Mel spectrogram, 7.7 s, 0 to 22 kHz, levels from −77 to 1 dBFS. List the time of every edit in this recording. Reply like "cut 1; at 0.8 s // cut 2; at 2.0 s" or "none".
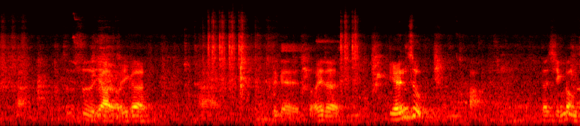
none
